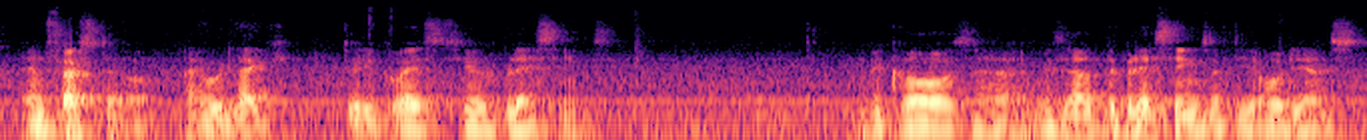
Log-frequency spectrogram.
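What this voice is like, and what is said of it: Non-native English accent. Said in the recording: “my bad English accent”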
